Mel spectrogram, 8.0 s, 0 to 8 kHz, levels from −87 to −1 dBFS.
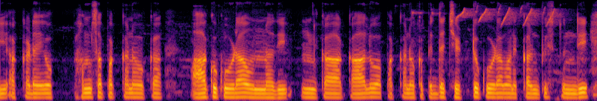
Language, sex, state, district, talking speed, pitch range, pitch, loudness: Telugu, male, Telangana, Mahabubabad, 135 wpm, 115-125 Hz, 120 Hz, -19 LUFS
